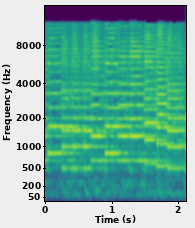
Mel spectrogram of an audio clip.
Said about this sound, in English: It was about the guy, the neighbor that was kind of loud, and he had the horn on his lawnmower. They go, oh, yeah. La Cucaracha. And he would crank it, and then.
